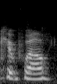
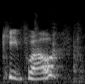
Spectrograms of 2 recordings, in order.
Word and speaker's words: Kipwell: Oh, I've just read this note and it's apparently pronounced Keepwell. So not Kipwell, Keepwell.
